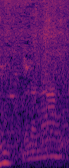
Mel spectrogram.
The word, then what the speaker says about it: Malangaan: Ayan medyo nakita niyo na yung intro ng papuntang Malanggaan sir yung pronunciation. Malanggaan. Malangaan. Ay malangaan. Malangaan. Ayan guys.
